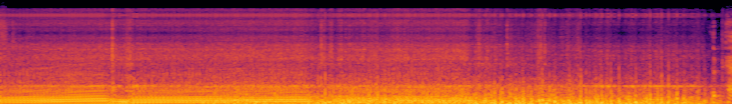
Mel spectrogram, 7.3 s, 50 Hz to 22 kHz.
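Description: Victory Hammer motorcycle with a 106 cubic inch (1731cc) engine launching hard, loud rising engine note climbing through gears with shifts, rough roar close up.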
